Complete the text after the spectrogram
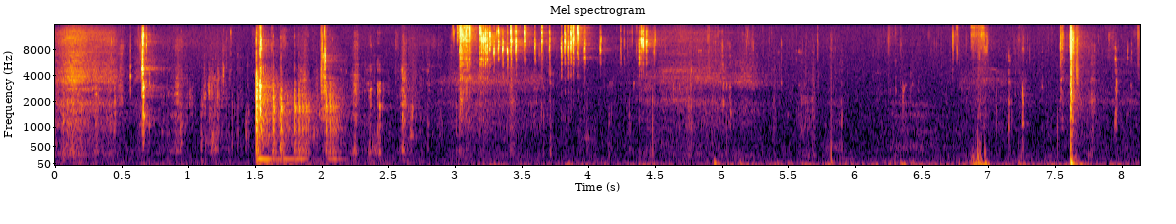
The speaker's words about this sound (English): It's like a leathery grape. It is like a leathery grape. I'm gonna eat one.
